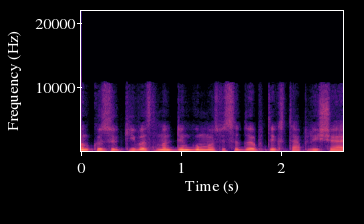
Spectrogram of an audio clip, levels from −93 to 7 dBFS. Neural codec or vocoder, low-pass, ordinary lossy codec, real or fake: codec, 16 kHz in and 24 kHz out, 0.9 kbps, LongCat-Audio-Codec, four codebook decoder; 10.8 kHz; MP3, 64 kbps; fake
